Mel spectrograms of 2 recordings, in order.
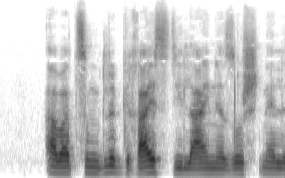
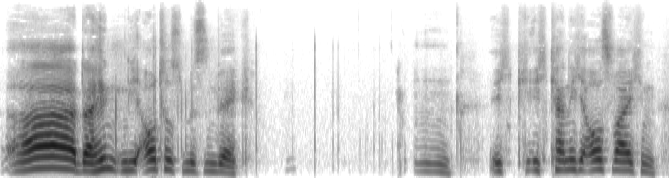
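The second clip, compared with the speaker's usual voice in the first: high, loud alarmed cry, then a higher worried plea; panicked cry; 7 semitones higher, 7 dB louder than usual. Acted. Alex panicking he cannot dodge the cars, high alarm. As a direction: sound alarmed as the cars rush at you.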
